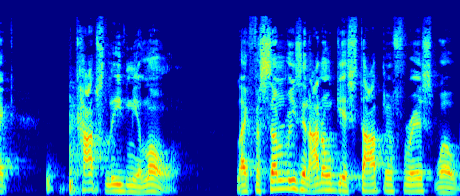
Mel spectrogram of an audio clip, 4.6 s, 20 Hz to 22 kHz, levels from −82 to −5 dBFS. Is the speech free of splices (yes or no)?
yes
